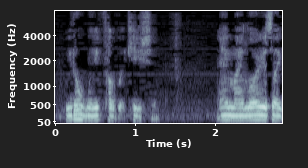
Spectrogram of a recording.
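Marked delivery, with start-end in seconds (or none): 0.1-1.3 dead-straight, soft, flat, expressionless deadpan. Retelling how a man answered the lawyer's request, imitating a deadpan reply. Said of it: "He like deadpanned".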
